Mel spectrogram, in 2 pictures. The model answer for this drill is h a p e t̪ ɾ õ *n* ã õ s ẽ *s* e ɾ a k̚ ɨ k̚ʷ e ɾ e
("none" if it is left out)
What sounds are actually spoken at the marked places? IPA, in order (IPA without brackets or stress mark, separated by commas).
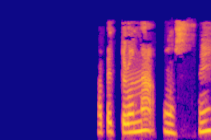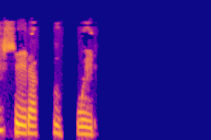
n, ʃ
